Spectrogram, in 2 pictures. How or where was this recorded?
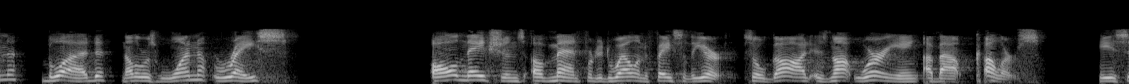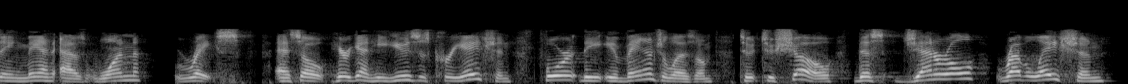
large echoing room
